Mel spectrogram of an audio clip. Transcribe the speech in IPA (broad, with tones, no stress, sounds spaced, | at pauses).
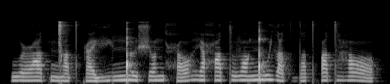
u˨ ʕ ɵ˨ tˤ ŋ͡ǀ a˨ tˤ k ɛ˨ vʲ ɵ˦ ŋ͡ǃ ɵ˦˨ ʃ ɔ˦ n ħ ɔ˨˦ ɦ ɪ˦ ħ ɔ˦ tˤ v ɔ˦ ŋ͡ǃ u˦ lʲ u˨ tˤ dˤ ɪ˦ tˤ ʔ u˦ tˤ ɦ ɔ˦˨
